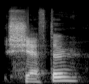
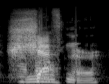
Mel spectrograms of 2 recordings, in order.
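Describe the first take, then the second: First: The name is said without an N sound. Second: The name is said with an added N sound. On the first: The speaker calls it right. "There's no N involved in Schefter's name" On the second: The speaker calls it wrong. "You always want to put the N in there, like that"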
